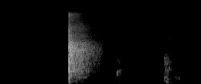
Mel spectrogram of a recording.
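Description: One sharp hand clap about two-thirds of a second in, followed by a couple of faint short knocks.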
